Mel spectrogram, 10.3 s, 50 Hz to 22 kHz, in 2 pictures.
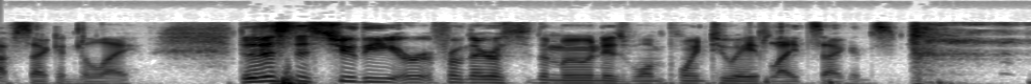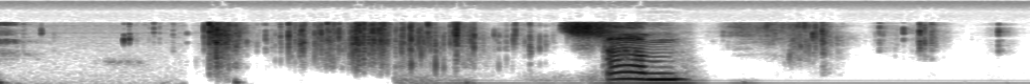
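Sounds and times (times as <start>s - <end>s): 
speech: 0.0s - 4.9s, 8.2s - 8.7s
person chewing crisps loudly: 5.7s - 8.0s, 8.8s - 10.2s
crisp wrapper crinkling: 5.8s - 8.0s, 8.8s - 10.2s.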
